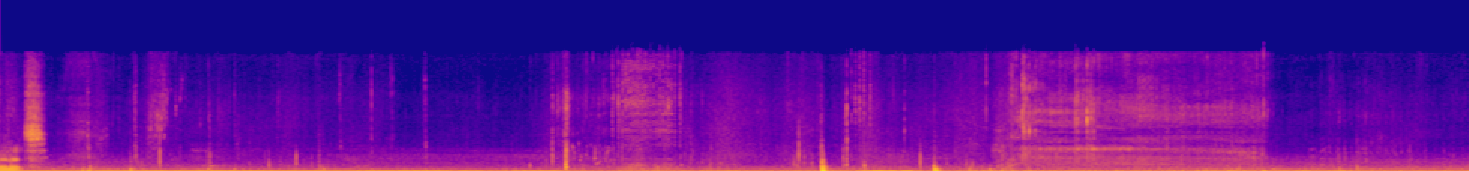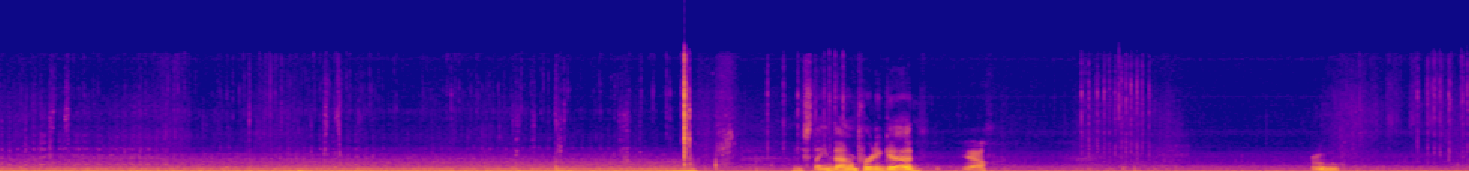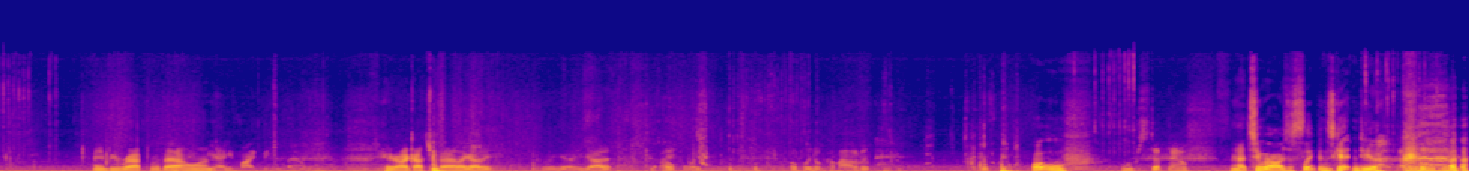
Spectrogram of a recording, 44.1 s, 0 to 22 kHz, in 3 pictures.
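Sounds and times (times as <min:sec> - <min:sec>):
boat motor humming: 0:00.0 - 0:27.8, 0:28.5 - 0:40.8.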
